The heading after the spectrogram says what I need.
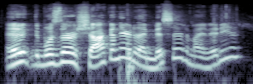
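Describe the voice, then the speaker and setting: Brief: young adult man, slightly higher voice, chatty co-op gamer who laughs easily. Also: very animated, racing, fairly bright tone. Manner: chatty, laughs often, acts out quoted voices. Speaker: streamer guest. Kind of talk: casual gaming chat.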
